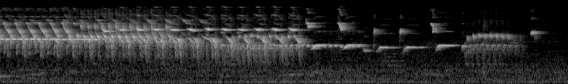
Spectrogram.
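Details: Timbrado Español canary team at a November 2015 singing competition: dense high trills fade into a slower series of separate whistled notes, each repeated at a steady pace, before falling quiet.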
